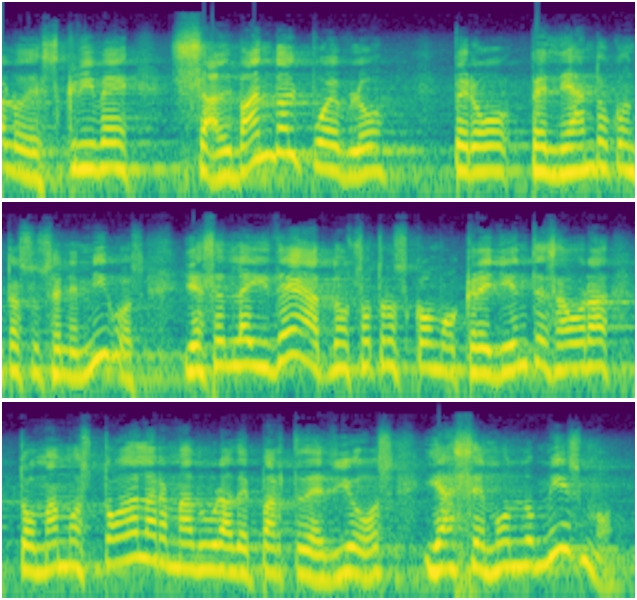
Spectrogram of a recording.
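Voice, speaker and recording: A man's voice: high voice, normal speed, in a large hall. A man preaching a sermon as pastor, explaining conversationally and speaking directly to the congregation.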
